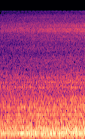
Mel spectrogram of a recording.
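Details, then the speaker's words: Natural gas furnace newly converted from oil heat, with jets rather than burners and hot surface ignition, no pilot: quiet, steady low rumble with an even rushing roar and no knocks or surges; normal running. "got the furnace running here you see it doesn't use burners it actually uses Jets and there's no pilot just uses a hot surface ignition and it's quite quiet"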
